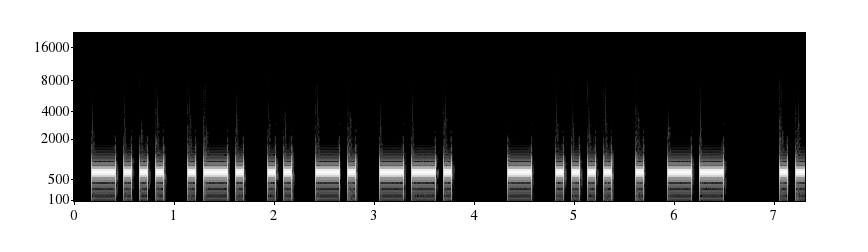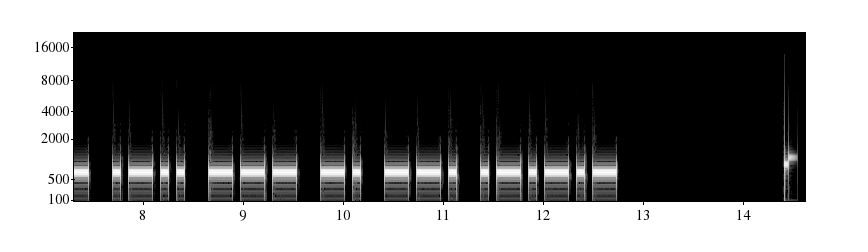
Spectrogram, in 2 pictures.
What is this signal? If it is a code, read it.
Morse code, heard as a keyed tone, about 15 wpm, 700 Hz. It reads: BRING THEM ALONG.
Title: Sentences from Top 1000 Words - Review Part 3 - 15wpm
